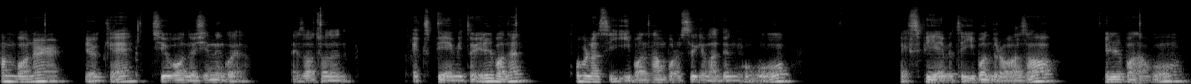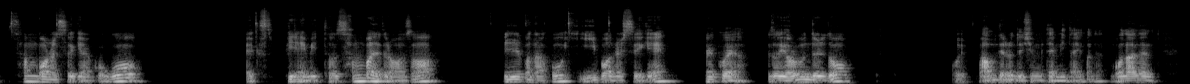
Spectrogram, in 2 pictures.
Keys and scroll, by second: 3.5 Escape, 7.1 Escape, 22.3 Escape.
